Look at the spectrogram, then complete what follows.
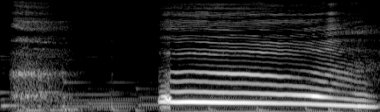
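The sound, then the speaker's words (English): A narrator imitates a sleepy yawn: a breathy intake of air, a brief pause, then a long, loud, drawn-out groan that slowly slides downward in pitch. “Stretched and yawned and fell asleep.”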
